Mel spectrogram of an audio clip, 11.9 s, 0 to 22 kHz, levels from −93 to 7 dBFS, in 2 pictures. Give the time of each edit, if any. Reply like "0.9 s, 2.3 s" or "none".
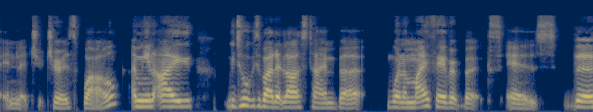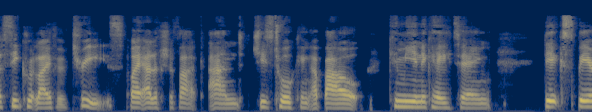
7.2 s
